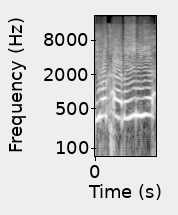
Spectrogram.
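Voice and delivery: high, loud mock excited man; dropped put-on voice. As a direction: imitate him squealing the question, high and loud. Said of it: "I knew you was putting on a voice".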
